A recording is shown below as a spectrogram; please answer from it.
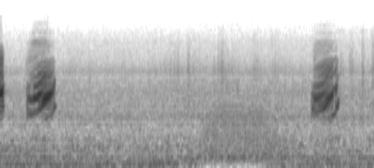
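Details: An azure-winged magpie tangled and stuck in a bird-protection net gives two harsh, raspy, rising calls about four seconds apart, each under half a second, over a soft background hiss.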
